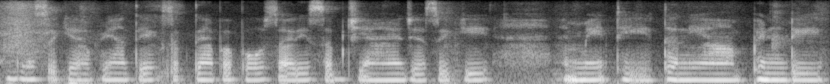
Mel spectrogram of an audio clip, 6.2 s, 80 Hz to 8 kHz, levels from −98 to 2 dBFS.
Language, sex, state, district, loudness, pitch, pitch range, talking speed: Hindi, female, Haryana, Rohtak, -16 LUFS, 185 Hz, 180-190 Hz, 175 wpm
